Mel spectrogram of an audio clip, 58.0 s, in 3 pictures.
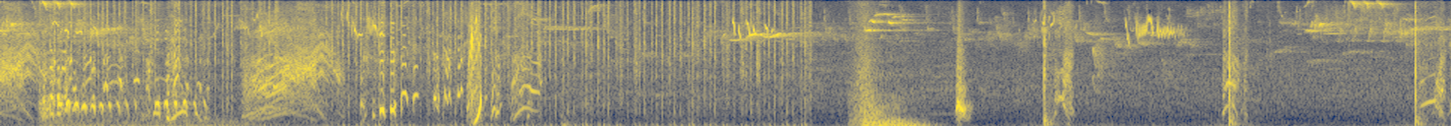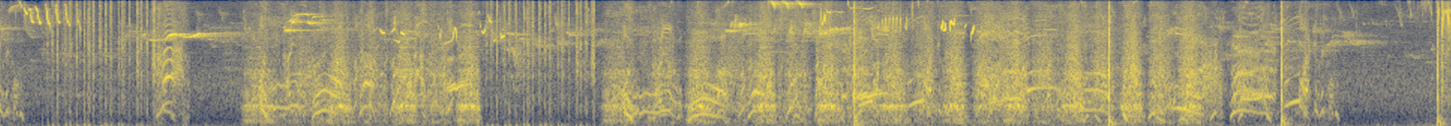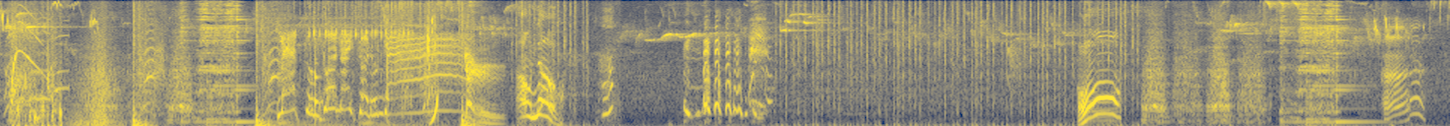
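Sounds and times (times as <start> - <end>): cartoon warbling squeaks: 0.0 - 7.3, 38.7 - 46.9, 54.8 - 57.8
whistling glides: 0.0 - 13.0, 19.9 - 36.0, 38.7 - 44.9, 48.7 - 58.0
birds chirping: 0.0 - 58.0
fast rattle of clicks: 0.6 - 11.0, 19.9 - 21.6, 25.5 - 27.4, 45.4 - 46.7, 48.8 - 57.1
crashing and breaking clatter: 40.4 - 45.0.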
